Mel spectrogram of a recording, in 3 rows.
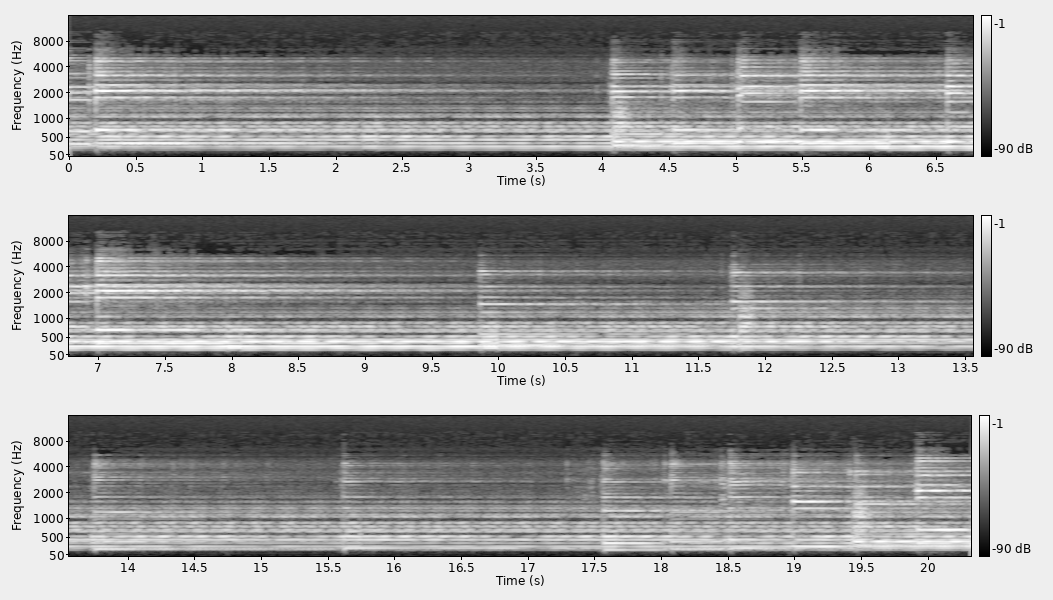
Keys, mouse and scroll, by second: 0.1-1.5 drag, 1.5 g, 6.6-7.0 scroll down 2, 7.0-10.1 middle drag, 11.6 ctrl+KP_7, 12.4-13.1 scroll up 1, 13.1 g, 15.9 KP_7, 17.0-18.4 middle drag, 18.4-18.8 scroll down 3, 18.8-20.1 middle drag, 20.1-20.3 scroll up 2.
